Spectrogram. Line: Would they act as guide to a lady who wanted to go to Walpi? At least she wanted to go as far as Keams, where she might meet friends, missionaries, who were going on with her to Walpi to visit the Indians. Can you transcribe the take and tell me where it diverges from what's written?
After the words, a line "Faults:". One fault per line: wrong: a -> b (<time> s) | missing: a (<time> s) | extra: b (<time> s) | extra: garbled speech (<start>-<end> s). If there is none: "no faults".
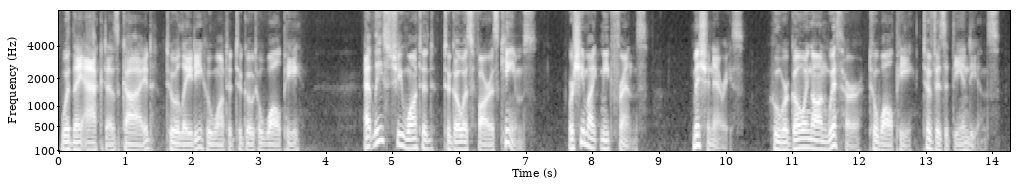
Would they act as guide to a lady who wanted to go to Walpi? At least she wanted to go as far as Keams, where she might meet friends, missionaries, who were going on with her to Walpi to visit the Indians.
Faults:
no faults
